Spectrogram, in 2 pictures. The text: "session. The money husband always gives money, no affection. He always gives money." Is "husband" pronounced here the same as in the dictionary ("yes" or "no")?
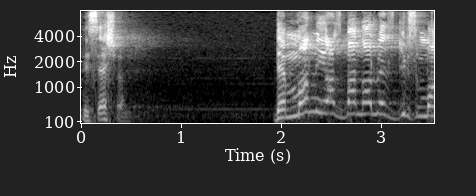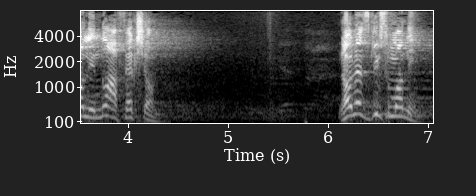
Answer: no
